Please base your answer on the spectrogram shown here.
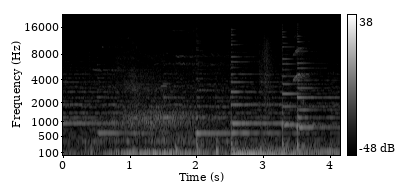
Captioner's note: ominous whispers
